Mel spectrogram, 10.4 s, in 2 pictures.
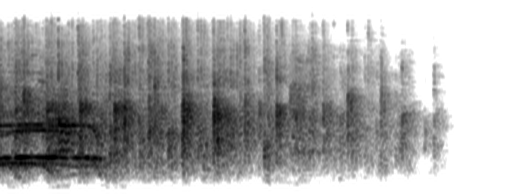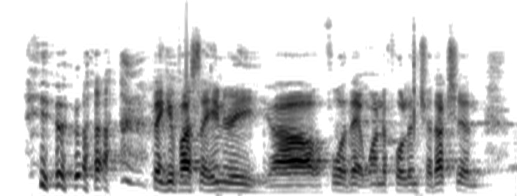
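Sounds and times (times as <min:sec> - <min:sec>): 
church congregation applauding to welcome a speaker to the pulpit: 0:00.0 - 0:04.6
laughter: 0:05.5 - 0:07.2
speech: 0:05.6 - 0:10.3.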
